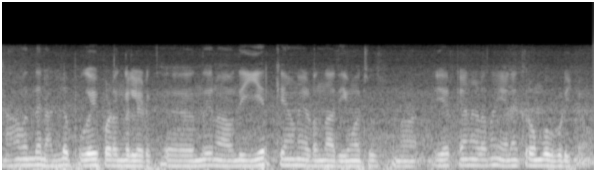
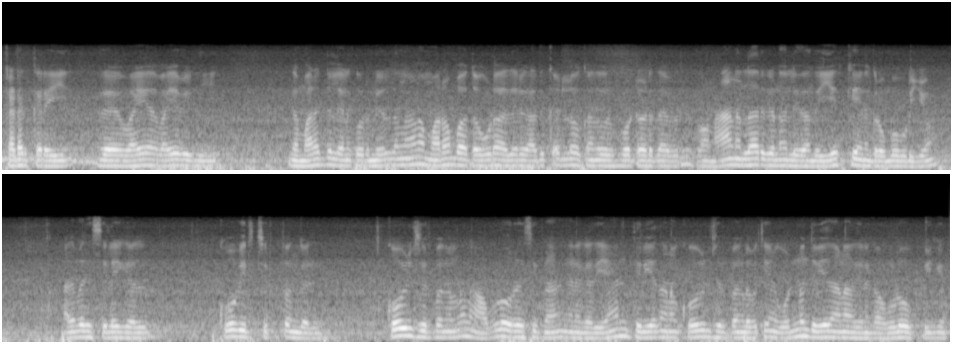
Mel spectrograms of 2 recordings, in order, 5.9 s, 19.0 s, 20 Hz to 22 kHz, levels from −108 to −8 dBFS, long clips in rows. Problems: none marked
